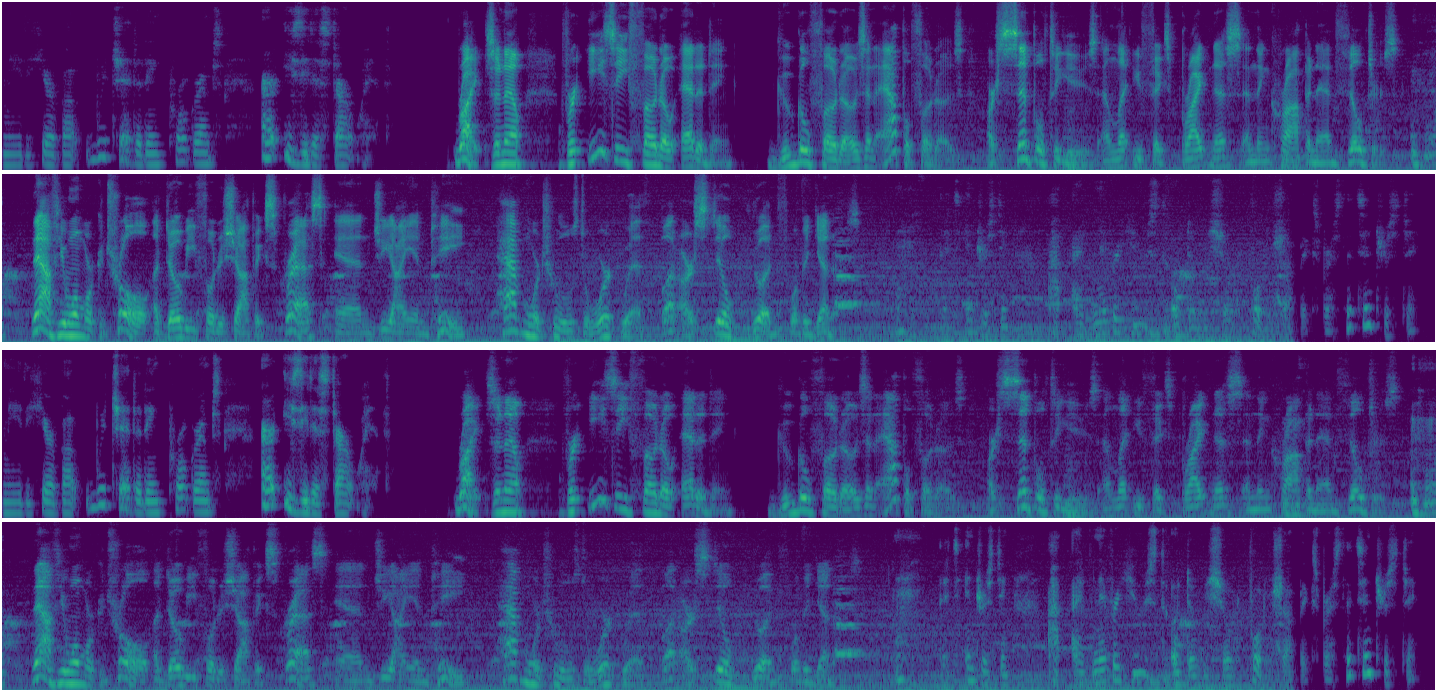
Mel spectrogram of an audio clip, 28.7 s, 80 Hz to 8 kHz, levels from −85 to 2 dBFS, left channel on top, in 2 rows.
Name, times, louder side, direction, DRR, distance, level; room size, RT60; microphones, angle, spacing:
voice 1, 0.0-3.8 12.8-13.1 14.1-14.4 23.2-27.3 27.5-28.5, right 5 dB, 70° right, 0.5 m, -44 dB
voice 2, 4.5-7.3 7.7-13.9 14.6-19.0 19.3-22.9, left 6 dB, 75° left, 0.5 m, -35 dB
sound 1, 9.2-27.2, left 1 dB, 5° left, 0.4 m, -47 dB
sound 2, 23.2-23.8 25.2-27.2, left 2 dB, 30° left, 0.8 m, -62 dB
2.7 x 2.4 x 3.4 m
head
